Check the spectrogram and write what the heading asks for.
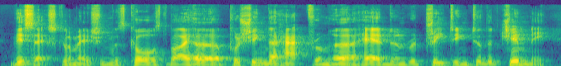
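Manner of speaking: ordinary delivery, nothing marked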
